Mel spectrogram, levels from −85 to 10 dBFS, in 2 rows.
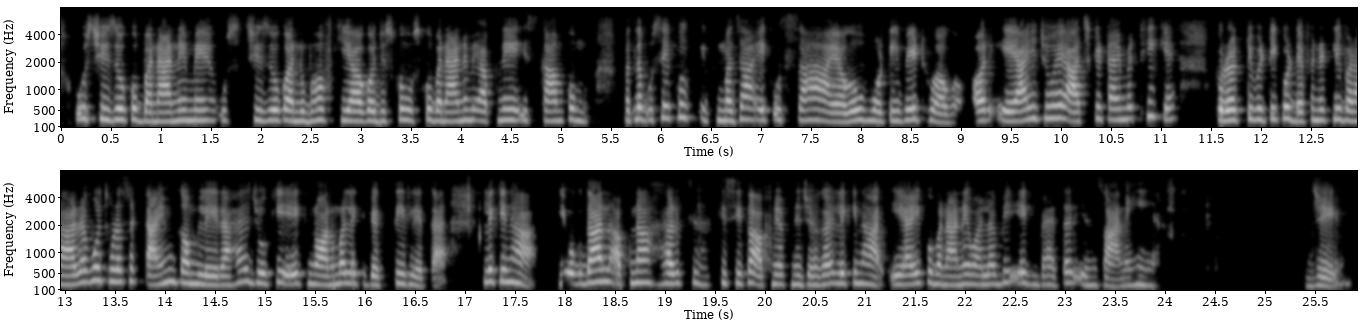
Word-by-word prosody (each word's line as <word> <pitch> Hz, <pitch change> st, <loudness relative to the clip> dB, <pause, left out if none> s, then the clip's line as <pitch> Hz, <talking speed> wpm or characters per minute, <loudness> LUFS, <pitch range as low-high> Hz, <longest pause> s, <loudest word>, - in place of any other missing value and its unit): उस 290 Hz, 0 st, -2 dB
चीज़ों 270 Hz, -2 st, +4 dB
को 275 Hz, +1 st, +2 dB
बनाने 230 Hz, +1 st, +3 dB
में, 255 Hz, 0 st, +1 dB
उस 250 Hz, -1 st, -12 dB
चीज़ों 255 Hz, -1 st, +1 dB
का 260 Hz, 0 st, +4 dB
अनुभव 240 Hz, +2 st, +1 dB
किया 250 Hz, -2 st, +4 dB
होगा 240 Hz, +1 st, +4 dB
जिसको 235 Hz, +4 st, -2 dB
उसको 255 Hz, +2 st, -2 dB
बनाने 235 Hz, 0 st, +2 dB
में 260 Hz, 0 st, -3 dB
अपने 255 Hz, +3 st, 0 dB
इस 250 Hz, 0 st, -7 dB
काम 240 Hz, -1 st, +2 dB
को 275 Hz, -, +2 dB
मतलब 250 Hz, +3 st, -3 dB
उसे 305 Hz, +4 st, -2 dB
को 320 Hz, -2 st, -1 dB
एक 255 Hz, -, -9 dB
मज़ा, 260 Hz, +3 st, +2 dB
एक 255 Hz, -1 st, -3 dB
उत्साह 260 Hz, 0 st, -2 dB
आया 220 Hz, -2 st, +2 dB
होगा, 215 Hz, +2 st, +2 dB
वो 260 Hz, +2 st, +3 dB
मोटिवेट 250 Hz, +3 st, 0 dB
हुआ 230 Hz, -4 st, +2 dB
होगा 200 Hz, -, -4 dB, 0.2 s
और 250 Hz, +1 st, +2 dB
एआई 240 Hz, +5 st, +4 dB
जो 300 Hz, -, +1 dB
है 310 Hz, 0 st, +4 dB
आज 225 Hz, 0 st, -3 dB
के 295 Hz, -, -4 dB
टाइम 270 Hz, -1 st, 0 dB
में 285 Hz, -, -3 dB
ठीक 345 Hz, -4 st, -4 dB
है, 275 Hz, +1 st, -2 dB, 0.4 s
प्रोडक्टिविटी 260 Hz, +2 st, +4 dB
को 295 Hz, +2 st, +4 dB
डेफिनिटली 255 Hz, +3 st, -2 dB
बढ़ा 230 Hz, -4 st, +4 dB
रहा 265 Hz, +5 st, +1 dB
है, 280 Hz, -, -2 dB
वो 330 Hz, +1 st, +3 dB
थोड़ा-सा 295 Hz, +1 st, 0 dB
टाइम 270 Hz, 0 st, 0 dB
कम 250 Hz, -1 st, +3 dB
ले 220 Hz, -2 st, +1 dB
रहा 215 Hz, +4 st, 0 dB
है, 300 Hz, -, -2 dB
जो 255 Hz, -1 st, 0 dB
कि 275 Hz, -3 st, -1 dB
एक 245 Hz, -, -5 dB
नॉर्मल 235 Hz, +2 st, +2 dB
एक 250 Hz, -1 st, -6 dB
व्यक्ति 220 Hz, +3 st, -3 dB
लेता 195 Hz, -3 st, -4 dB
है। -, -, -4 dB, 0.4 s
लेकिन 295 Hz, 0 st, +1 dB
हाँ, 255 Hz, -3 st, +1 dB, 0.3 s
योगदान 265 Hz, +3 st, +5 dB
अपना 270 Hz, +2 st, +1 dB, 0.2 s
हर 245 Hz, 0 st, +3 dB, 0.2 s
च 265 Hz, -, -6 dB, 0.2 s
किसी 255 Hz, -1 st, -5 dB
का 260 Hz, +2 st, +2 dB
अपनी-अपनी 230 Hz, +1 st, -2 dB
जगह 220 Hz, 0 st, -3 dB
है 245 Hz, -, +1 dB
लेकिन 250 Hz, 0 st, -2 dB
हाँ, 235 Hz, -2 st, 0 dB
एआई 230 Hz, +2 st, +1 dB
को 275 Hz, -, -2 dB
बनाने 230 Hz, 0 st, 0 dB
वाला 230 Hz, 0 st, -2 dB
भी 270 Hz, +4 st, -7 dB
एक 230 Hz, -4 st, -8 dB
बेहतर 220 Hz, +5 st, -6 dB
इंसान 195 Hz, -3 st, -3 dB
ही 210 Hz, +2 st, -7 dB
है। 190 Hz, -1 st, -19 dB, 1.3 s
जी। 195 Hz, +1 st, -5 dB
250 Hz, 200 wpm, -22 LUFS, 230-265 Hz, 1.3 s, योगदान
